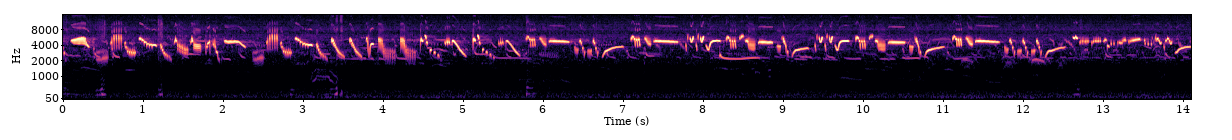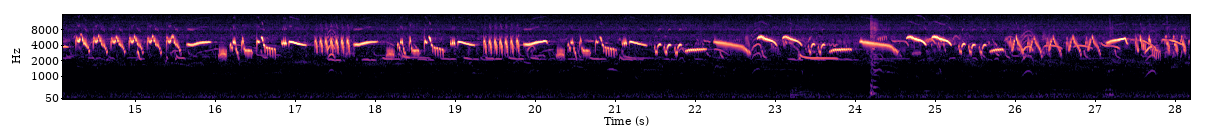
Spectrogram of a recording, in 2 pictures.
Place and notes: Higham Saltings, Gravesend, UK - Skylarks on Higham Saltings
Skylarks, flies, frogs, and general atmosphere on Higham Saltings, Kent, UK.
